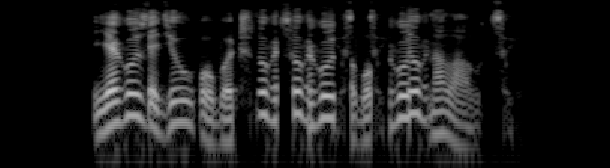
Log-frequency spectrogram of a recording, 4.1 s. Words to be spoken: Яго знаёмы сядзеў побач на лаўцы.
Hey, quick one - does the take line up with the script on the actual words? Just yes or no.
no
